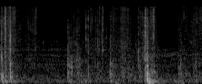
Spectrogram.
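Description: Faint crinkling of plastic trading-card packaging being handled, with a few small clicks.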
